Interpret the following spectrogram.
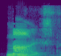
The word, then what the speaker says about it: mars: this word properly again March is pronounced as Mars Mars now listen to the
